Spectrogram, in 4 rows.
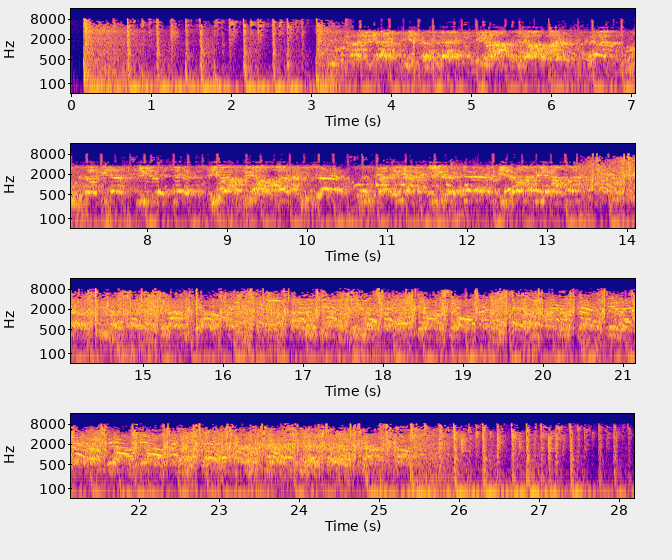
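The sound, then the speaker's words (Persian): A large crowd chants protest slogans loudly in unison in the streets of Iran during the protests of '88 (1388), voices rising and falling in rhythmic shouts that continue steadily throughout, dense, with a roaring street ambience beneath. “پنج سال میگذره از روزهایی که این شعارها در کوچه و خیابان فریاد زده میشد.”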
